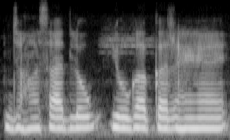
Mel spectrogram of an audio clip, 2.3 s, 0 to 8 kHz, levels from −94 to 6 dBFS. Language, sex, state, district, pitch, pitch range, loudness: Hindi, female, Chhattisgarh, Raipur, 180 Hz, 180-185 Hz, -15 LUFS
